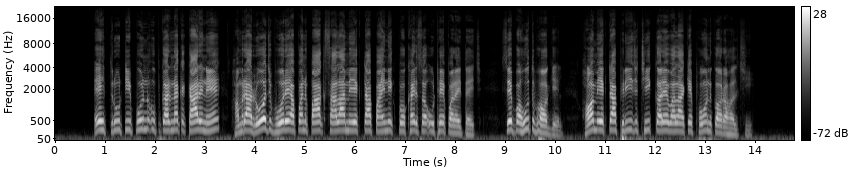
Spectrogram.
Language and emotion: Maithili, angry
